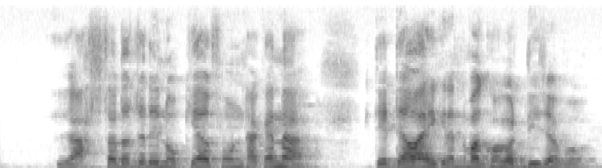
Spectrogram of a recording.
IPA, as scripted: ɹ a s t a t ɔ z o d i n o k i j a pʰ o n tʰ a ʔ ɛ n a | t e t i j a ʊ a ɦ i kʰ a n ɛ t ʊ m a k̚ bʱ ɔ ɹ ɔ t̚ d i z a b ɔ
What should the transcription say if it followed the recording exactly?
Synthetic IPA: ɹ a s t a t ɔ z o d i n o k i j a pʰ o n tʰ a k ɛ n a | t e t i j a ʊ a ɦ i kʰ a n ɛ t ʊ m a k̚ ɡʱ ɔ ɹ ɔ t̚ d i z a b ɔ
